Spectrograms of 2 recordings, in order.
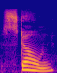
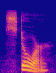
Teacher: The vowel portion of the OR sound begins the same as the long O sound does, but it does not go all the way to a W sound, and instead links to an R sound. · Shown in: second take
